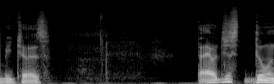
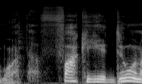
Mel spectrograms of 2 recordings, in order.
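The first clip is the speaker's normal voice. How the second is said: alarmed mate; 6 semitones higher than usual. Retold or imitated. Mate reacts during robbery.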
